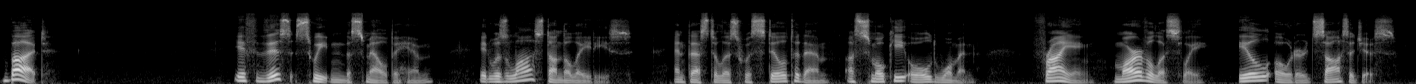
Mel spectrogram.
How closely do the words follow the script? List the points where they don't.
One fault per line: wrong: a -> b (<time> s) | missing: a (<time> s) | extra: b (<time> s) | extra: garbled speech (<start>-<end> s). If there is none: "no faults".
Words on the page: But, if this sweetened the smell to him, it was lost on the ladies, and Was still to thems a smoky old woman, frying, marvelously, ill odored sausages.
extra: Thestylis (6.9 s)
wrong: thems -> them (8.0 s)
